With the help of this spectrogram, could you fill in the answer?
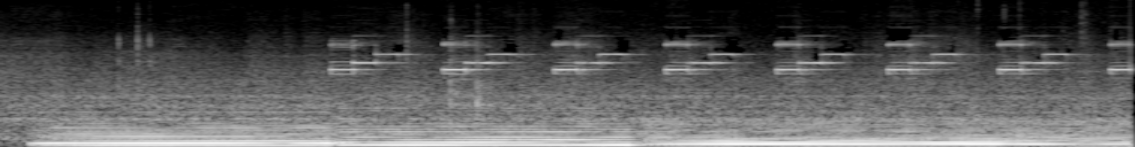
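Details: New DJI Mavic Air remote controller, before first flight, won't turn off: quick high chirps about four times a second that never stop, over background music; continuous fault beeping, cause unknown.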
